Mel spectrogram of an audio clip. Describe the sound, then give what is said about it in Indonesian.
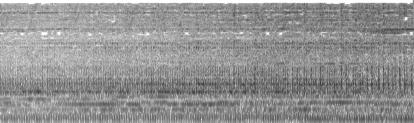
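An old Vespa scooter engine runs steadily while being ridden toward a bridge, a continuous buzzing drone with a low throbbing hum and no voices over it. “Aku lanjut melanjutkan motor Vespaku ini menuju sebuah jembatan. Motor tua ini memang agak sedikit manja.”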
